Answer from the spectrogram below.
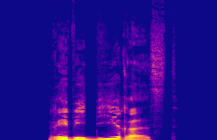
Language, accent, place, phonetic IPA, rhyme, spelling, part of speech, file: German, Germany, Berlin, [ʁeviˈdiːʁəst], -iːʁəst, revidierest, verb, De-revidierest.ogg
- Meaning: second-person singular subjunctive I of revidieren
